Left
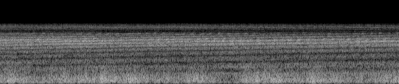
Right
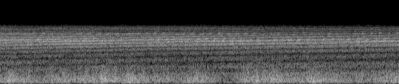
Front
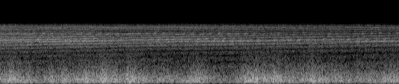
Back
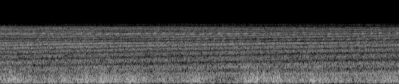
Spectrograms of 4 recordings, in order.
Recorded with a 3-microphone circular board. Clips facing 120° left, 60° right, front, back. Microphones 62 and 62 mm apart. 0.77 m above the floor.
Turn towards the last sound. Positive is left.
turn(degrees=-155)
